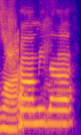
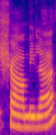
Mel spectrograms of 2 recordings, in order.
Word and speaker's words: Shamela: get it wrong so am i pronouncing it right sharmila shamila whatever it doesn't matter my father calls me sharmila so that's probably how it's supposed to be said yep but uh i'm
